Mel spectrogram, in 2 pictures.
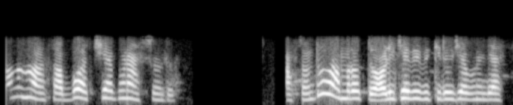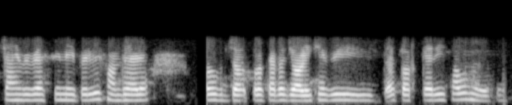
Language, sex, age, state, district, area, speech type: Odia, female, 60+, Odisha, Jharsuguda, rural, conversation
